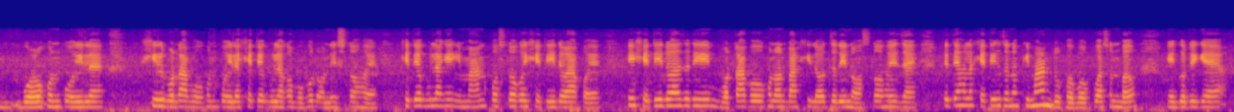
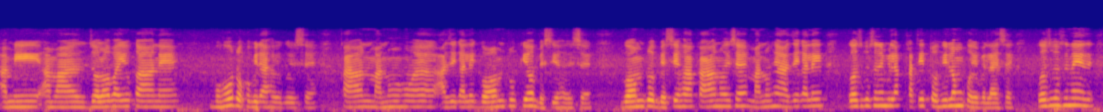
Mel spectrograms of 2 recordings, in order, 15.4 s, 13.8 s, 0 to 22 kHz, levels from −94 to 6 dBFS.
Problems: none marked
